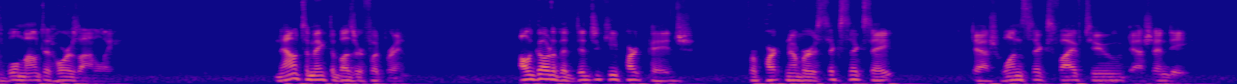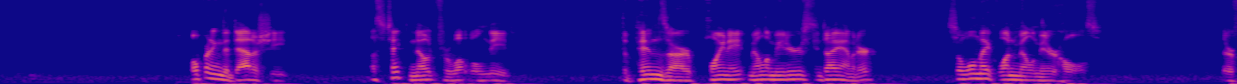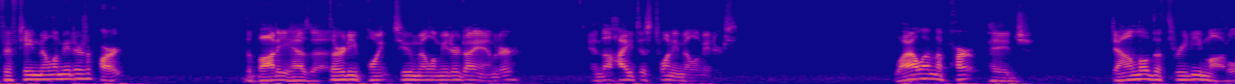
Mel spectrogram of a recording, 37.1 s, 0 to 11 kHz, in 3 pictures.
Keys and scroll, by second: 8.6 typing, 10.8-12.2 typing.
